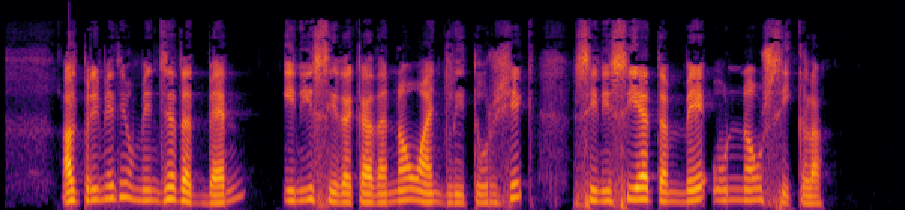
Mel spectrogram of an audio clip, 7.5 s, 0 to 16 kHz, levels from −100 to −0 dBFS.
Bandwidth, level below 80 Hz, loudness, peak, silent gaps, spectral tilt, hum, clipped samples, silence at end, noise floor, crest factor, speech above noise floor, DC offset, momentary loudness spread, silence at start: 11.5 kHz; -56 dBFS; -23 LUFS; 0 dBFS; none; -4.5 dB/octave; none; under 0.1%; 0.7 s; under -90 dBFS; 24 dB; over 67 dB; under 0.1%; 10 LU; 0.5 s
